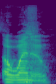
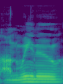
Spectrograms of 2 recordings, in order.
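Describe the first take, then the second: First: The first N is silent. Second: The first N is pronounced. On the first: The speaker calls it right. "It's Owenu. The N is silent" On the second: The speaker calls it wrong. "It's not Onwenu"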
